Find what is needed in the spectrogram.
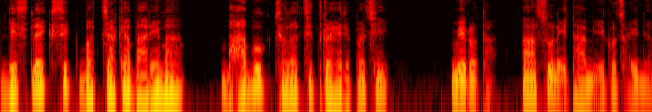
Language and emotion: Nepali, sad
